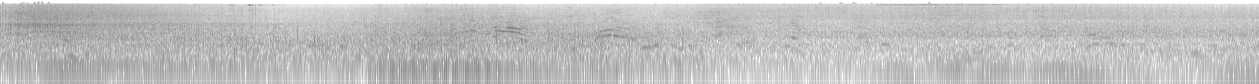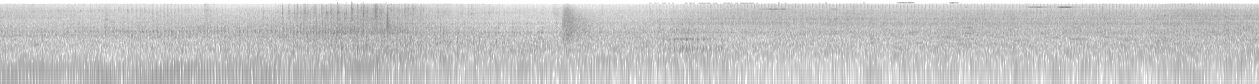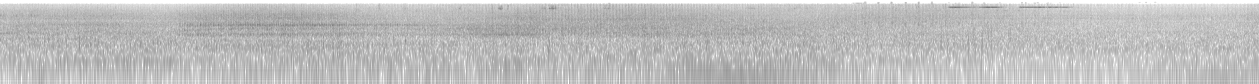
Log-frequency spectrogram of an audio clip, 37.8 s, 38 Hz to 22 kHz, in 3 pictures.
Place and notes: Saint-Gilles, Belgium - St Gilles
A lot of traffic passing over cobble-stone paving. I documented the nice sonic textures with Audio Technica BP4029 on wide stereo setting with FOSTEX FR-2LE. Nice.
